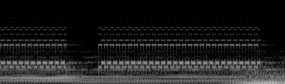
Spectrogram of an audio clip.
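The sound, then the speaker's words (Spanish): A telephone rings with a steady, bright, buzzing tone that breaks off briefly and then resumes before stopping, with a low rumble at the end. “Al cabo de un rato, suena el teléfono.”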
